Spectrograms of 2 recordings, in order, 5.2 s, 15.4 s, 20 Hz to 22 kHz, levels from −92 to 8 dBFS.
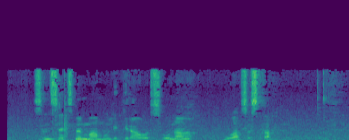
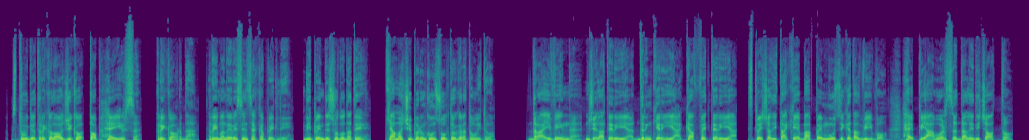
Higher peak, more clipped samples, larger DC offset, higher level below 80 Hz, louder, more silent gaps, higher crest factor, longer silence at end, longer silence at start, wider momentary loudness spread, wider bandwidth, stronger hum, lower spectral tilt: about the same, -2 dBFS vs 0 dBFS; neither; neither; second, -60 dBFS vs -36 dBFS; second, -24 LUFS vs -17 LUFS; second, none vs 1.26-1.33 s, 2.13-2.32 s, 2.99-3.07 s, 4.40-4.52 s, 5.56-5.77 s, 7.42-7.88 s, 11.06-11.20 s; first, 24 dB vs 16 dB; second, 0 s vs 0.25 s; about the same, 0.1 s vs 0.15 s; first, 23 LU vs 8 LU; second, 12 kHz vs 19 kHz; neither; second, -2.5 dB/octave vs -5.5 dB/octave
